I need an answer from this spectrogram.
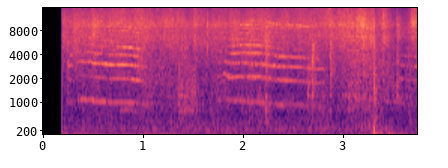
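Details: A cat meowing in a few drawn-out, falling, tonal cries over a steady low rumble of background noise, with a brief knock near the end.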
